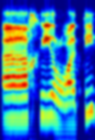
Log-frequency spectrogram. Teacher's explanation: रा जबर है तो मोटा होगा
